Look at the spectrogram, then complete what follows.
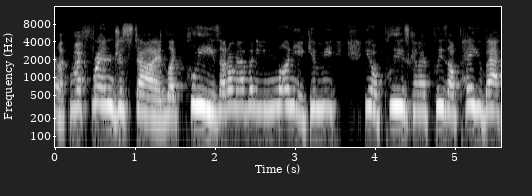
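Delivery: put-on, high-pitched fake sobbing and crying. Telling about a man who came in causing a scene, imitating his fake crying. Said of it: "kind of like fake crying".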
